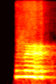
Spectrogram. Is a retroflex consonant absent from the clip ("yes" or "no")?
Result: yes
